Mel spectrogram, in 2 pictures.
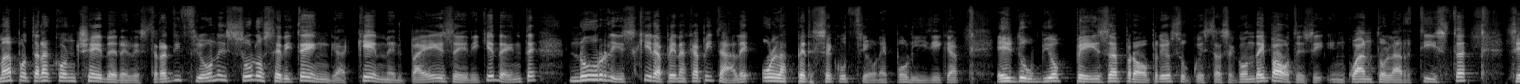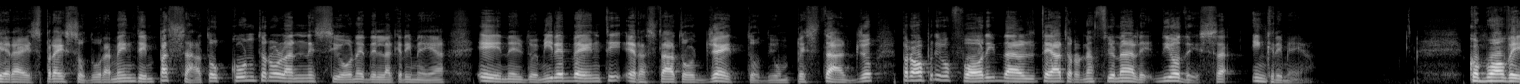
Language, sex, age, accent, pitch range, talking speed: Italian, male, 50-69, native, 115-160 Hz, 120 wpm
